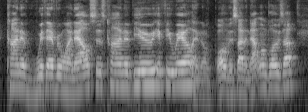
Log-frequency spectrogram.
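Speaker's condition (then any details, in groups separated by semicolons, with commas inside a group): No condition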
